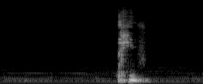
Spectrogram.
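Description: Faint, steady background music, then about a second in a short, loud breathy vocal sound from a man, ending in a brief voiced tail.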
